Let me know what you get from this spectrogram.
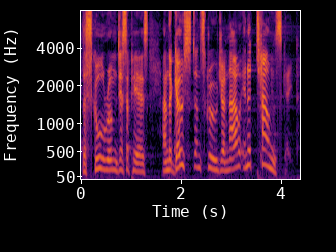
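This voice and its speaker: A man narrating a radio play as a scripted storyteller, in a measured, dramatic manner. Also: high-pitched, expressive, a bit bright, no room sound, clean studio sound.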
